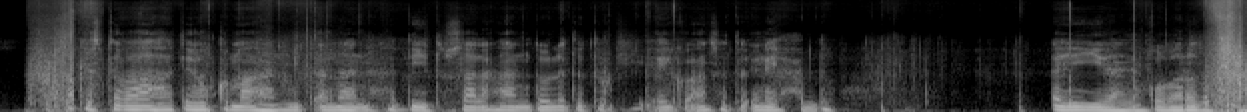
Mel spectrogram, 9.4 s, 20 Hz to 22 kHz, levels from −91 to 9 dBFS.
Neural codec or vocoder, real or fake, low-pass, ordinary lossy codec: codec, 44.1 kHz, 7.8 kbps, Pupu-Codec; fake; none; none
